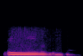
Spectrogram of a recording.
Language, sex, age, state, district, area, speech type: Nepali, female, 18-30, West Bengal, Darjeeling, rural, conversation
